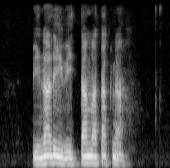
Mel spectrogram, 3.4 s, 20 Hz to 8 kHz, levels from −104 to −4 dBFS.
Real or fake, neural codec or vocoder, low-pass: fake; codec, 44.1 kHz, 7.8 kbps, DAC; 7.2 kHz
